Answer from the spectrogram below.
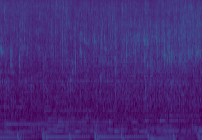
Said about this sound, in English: And we're gonna put in our fish fillets.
